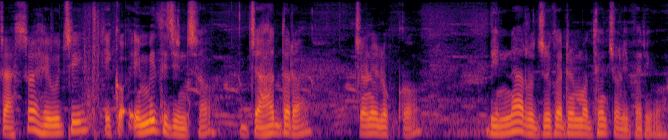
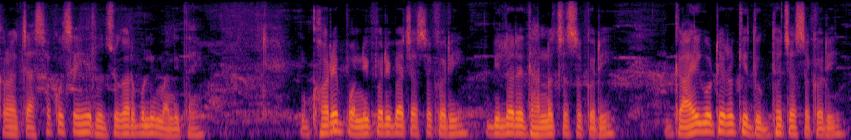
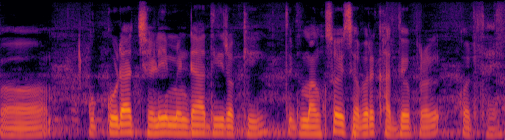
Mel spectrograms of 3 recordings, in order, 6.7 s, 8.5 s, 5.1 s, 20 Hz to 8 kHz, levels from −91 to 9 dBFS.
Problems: background sounds at intervals, low volume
